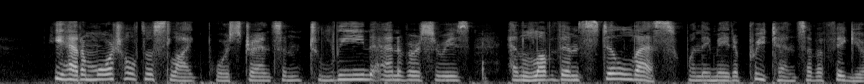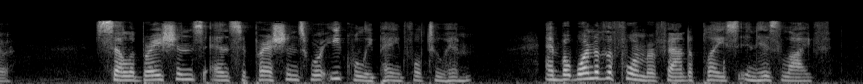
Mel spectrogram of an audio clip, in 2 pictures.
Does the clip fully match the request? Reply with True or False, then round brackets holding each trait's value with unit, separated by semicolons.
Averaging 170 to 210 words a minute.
False (150 wpm)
